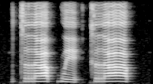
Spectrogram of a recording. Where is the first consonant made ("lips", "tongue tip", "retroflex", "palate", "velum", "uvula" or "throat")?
tongue tip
